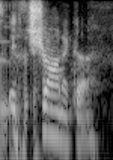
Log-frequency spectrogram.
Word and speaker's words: Hanukkah: Isn't it pronounced? You know better than I do. – Yeah. Yes. – It is. It's Hanukkah. Yeah.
